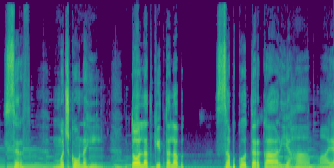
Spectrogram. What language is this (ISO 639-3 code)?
hin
